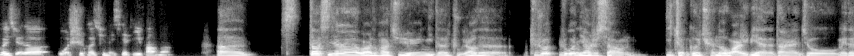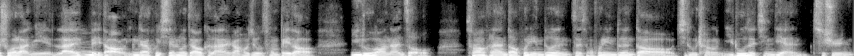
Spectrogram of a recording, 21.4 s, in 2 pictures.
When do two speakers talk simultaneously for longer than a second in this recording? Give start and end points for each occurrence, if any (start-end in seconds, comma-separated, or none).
none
